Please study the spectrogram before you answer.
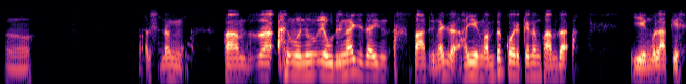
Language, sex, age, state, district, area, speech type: Manipuri, male, 45-60, Manipur, Kangpokpi, urban, conversation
